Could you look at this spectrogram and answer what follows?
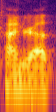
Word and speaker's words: Keinrath: It's pronounced Keinrath.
